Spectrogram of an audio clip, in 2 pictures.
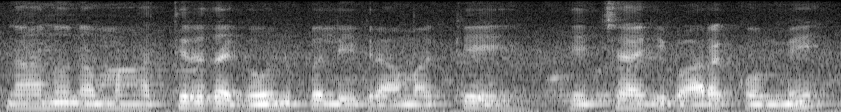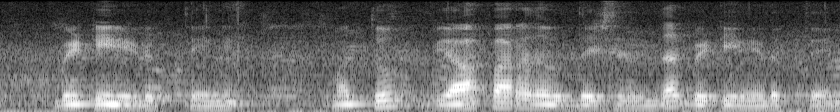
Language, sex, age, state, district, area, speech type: Kannada, male, 45-60, Karnataka, Kolar, urban, spontaneous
